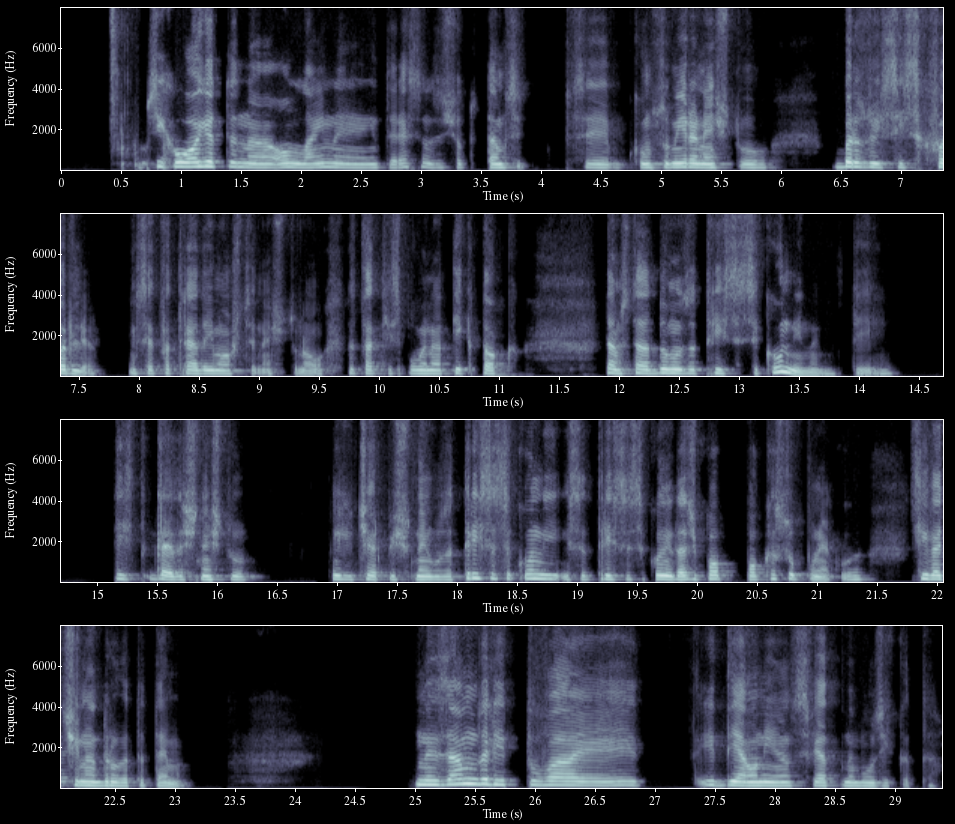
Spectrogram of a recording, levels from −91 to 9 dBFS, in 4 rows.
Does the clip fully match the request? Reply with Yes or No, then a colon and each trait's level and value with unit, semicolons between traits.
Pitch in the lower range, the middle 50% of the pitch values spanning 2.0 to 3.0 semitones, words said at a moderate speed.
No: medium, 170 Hz; narrow, 2.5 semitones; average, 135 wpm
